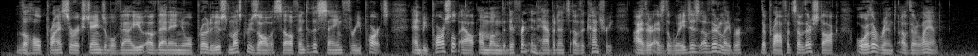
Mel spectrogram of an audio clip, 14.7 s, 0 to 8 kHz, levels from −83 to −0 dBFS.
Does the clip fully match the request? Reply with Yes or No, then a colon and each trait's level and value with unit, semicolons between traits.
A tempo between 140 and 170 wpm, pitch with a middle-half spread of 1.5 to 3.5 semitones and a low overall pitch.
No: average, 190 wpm; average, 2.7 semitones; low, 110 Hz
